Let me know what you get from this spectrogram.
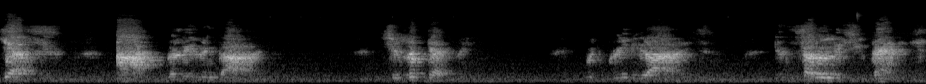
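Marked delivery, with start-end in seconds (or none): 0.0-2.6 put-on slow, firm, wholehearted, certain tone. Retelling own answer to the little person: retelling own words with conviction. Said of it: "with more conviction than I ever heard".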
